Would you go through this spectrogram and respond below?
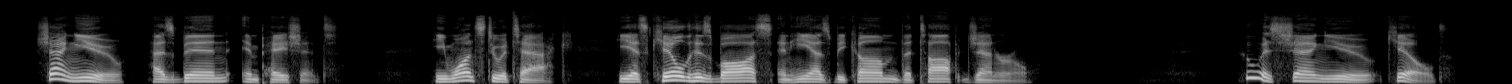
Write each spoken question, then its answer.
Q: Who has Shang Yu killed?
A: He has killed his boss.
